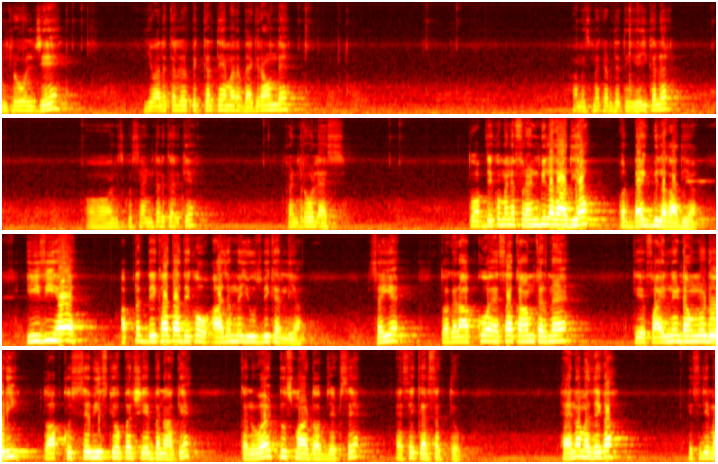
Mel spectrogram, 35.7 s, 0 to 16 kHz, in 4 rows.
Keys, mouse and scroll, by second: 0.7 v, 0.9 click, 2.1 u, 2.7 click, 3.4 v, 4.2 Delete, 5.3 click, 7.2 click, 7.8 alt+BackSpace, 8.9 click, 10.1 alt+scroll down 1, 10.9 alt+scroll up 1, 11.3 click, 12.5 ctrl+s, 13.7 click.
